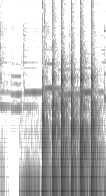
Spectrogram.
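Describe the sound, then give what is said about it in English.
A rapid series of about six loud, solid knocks on a door in a steady, evenly spaced rhythm, preceded by a faint low hum, with no voices. “Who is it? It's me, AJ, man. Open up.”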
